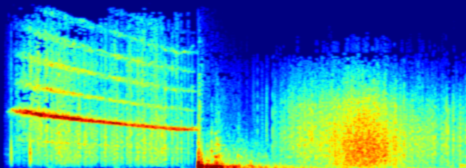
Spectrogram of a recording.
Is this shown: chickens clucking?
no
